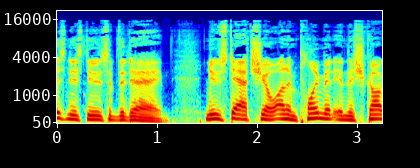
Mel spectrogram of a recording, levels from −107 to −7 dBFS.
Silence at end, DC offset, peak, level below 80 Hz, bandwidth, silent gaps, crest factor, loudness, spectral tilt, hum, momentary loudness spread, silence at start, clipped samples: 0 s; under 0.1%; -2 dBFS; -38 dBFS; 14 kHz; none; 14 dB; -15 LUFS; -7.5 dB/octave; none; 4 LU; 0 s; under 0.1%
